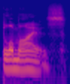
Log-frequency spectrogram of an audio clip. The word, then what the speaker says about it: Blamires: Dyson Sharp, Jack Carroll, and Tom Blamires, pronounced like that. He the North Melbourne social media team put a video out on it because so many of us YouTubers were saying it wrong.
